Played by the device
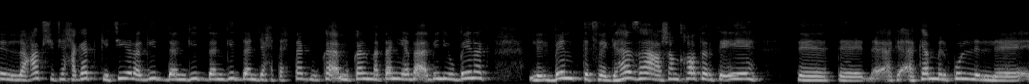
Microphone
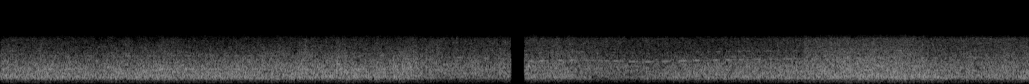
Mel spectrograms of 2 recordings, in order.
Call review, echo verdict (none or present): none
